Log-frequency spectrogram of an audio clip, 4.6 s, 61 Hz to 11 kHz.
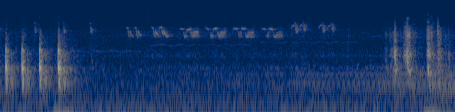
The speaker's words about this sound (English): I got her home address and knocked at the door of her small house 15 minutes after she arrived home that evening.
